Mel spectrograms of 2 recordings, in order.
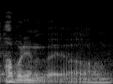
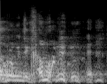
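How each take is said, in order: First: Much softer, lower repeat; soft trailing echo; quiet echo. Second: Said through a laugh, higher; chuckling as he says it; amused, laughing delivery. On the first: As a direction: let it fall away under the breath. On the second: Repeated line, first take. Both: Real, not acted.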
